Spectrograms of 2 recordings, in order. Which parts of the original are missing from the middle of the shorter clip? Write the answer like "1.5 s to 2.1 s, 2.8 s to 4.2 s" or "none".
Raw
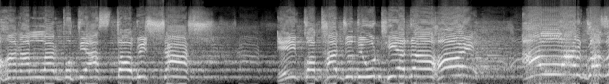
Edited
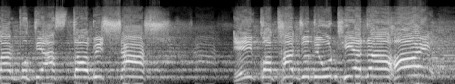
none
